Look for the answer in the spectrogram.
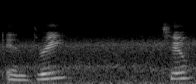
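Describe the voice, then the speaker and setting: A woman playing a curt, exasperated, sharp-tongued documentary director in an audio drama. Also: sits high, extremely slow. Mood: commanding, impatient. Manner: curt, commanding, sardonic. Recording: muffled, clearly noisy outdoor ambience.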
